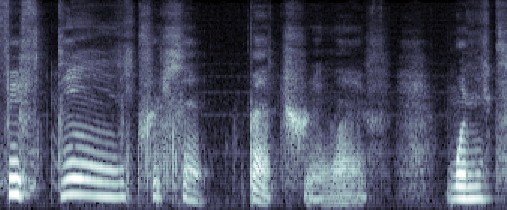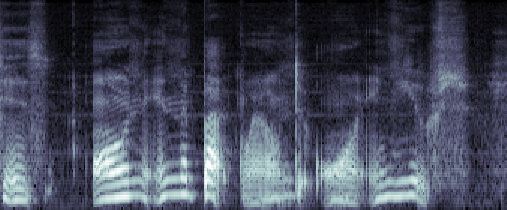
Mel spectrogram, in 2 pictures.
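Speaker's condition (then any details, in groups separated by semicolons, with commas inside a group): Cerebral palsy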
